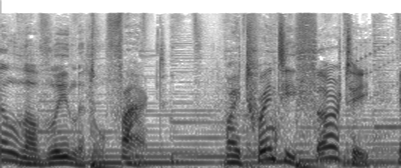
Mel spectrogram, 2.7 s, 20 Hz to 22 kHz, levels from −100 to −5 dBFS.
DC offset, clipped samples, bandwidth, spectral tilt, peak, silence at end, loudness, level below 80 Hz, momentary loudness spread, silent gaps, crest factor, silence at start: under 0.1%; under 0.1%; 16.5 kHz; -5 dB/octave; -6 dBFS; 0 s; -20 LUFS; -36 dBFS; 9 LU; none; 14 dB; 0 s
